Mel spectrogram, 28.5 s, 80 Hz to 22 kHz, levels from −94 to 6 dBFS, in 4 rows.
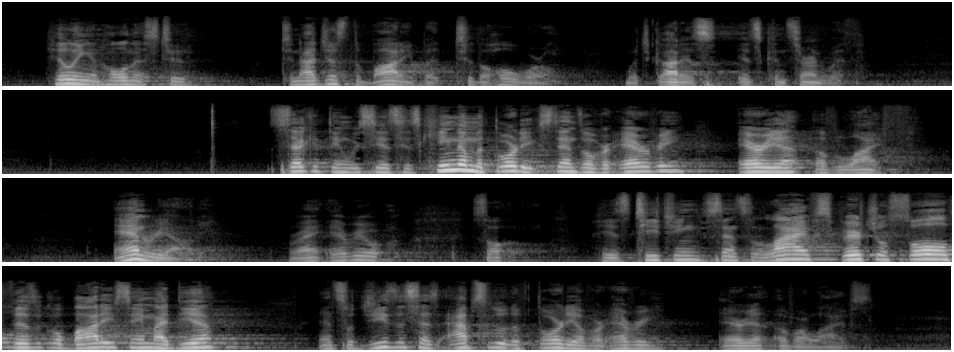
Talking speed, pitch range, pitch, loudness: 130 wpm, 115-165 Hz, 135 Hz, -28 LUFS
